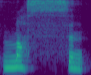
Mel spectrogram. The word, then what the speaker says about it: mustn't: And remember that silent T. It's not mustn't have. It's mustn't have.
